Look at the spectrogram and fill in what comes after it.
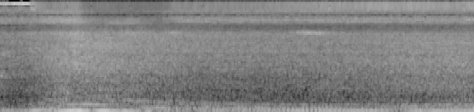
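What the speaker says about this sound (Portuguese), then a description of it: "Vou dar uma acelerada no carro para ver se vai mudar o comportamento dela aqui" A VW Virtus car engine is revved during a fuel-tank pressure and canister check, a steady low mid-range engine drone that swells briefly near the start and holds on, no talk.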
